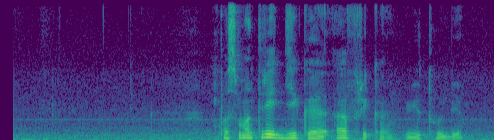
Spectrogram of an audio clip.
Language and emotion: Russian, neutral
